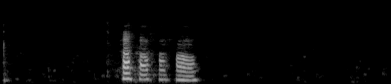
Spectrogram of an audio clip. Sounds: Laughter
